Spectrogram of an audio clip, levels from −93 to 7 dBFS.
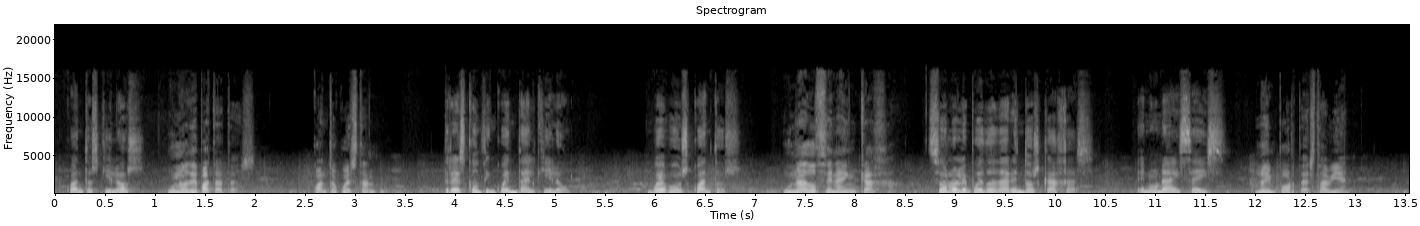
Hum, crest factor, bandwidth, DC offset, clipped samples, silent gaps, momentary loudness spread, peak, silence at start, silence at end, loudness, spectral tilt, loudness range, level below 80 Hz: none; 20 dB; 16 kHz; under 0.1%; under 0.1%; none; 20 LU; -6 dBFS; 0 s; 0 s; -25 LUFS; -5.5 dB/octave; 4 LU; -54 dBFS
